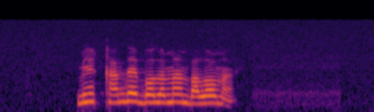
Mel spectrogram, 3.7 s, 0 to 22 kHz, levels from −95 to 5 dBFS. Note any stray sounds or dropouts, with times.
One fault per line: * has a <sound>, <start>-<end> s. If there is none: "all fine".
all fine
